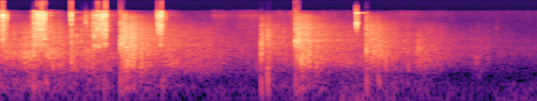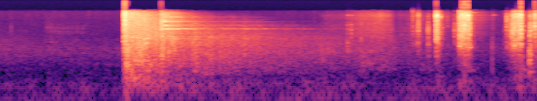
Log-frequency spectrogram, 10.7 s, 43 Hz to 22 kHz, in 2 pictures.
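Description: Sharp, loud rifle shots at an outdoor range from an M44 and a K98, several cracks in quick succession with ringing tails, then a pause before another close burst of shots and bolt clatter.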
